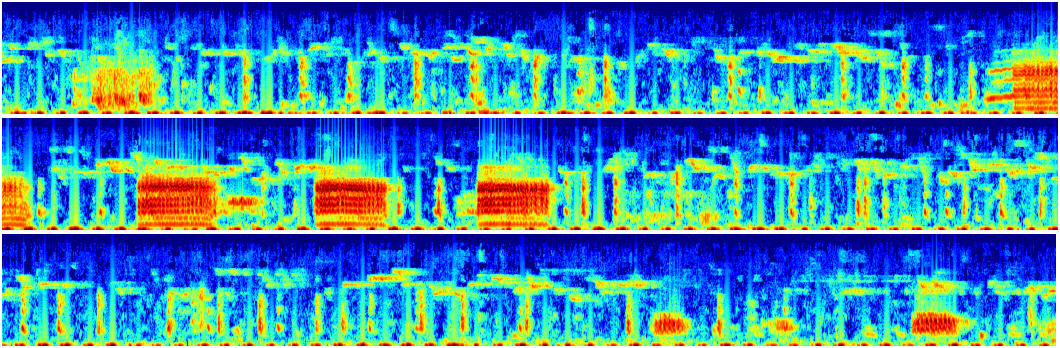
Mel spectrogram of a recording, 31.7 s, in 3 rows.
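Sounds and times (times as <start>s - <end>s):
birds singing: 0.0s - 31.6s.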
